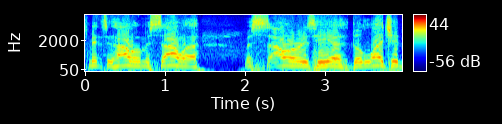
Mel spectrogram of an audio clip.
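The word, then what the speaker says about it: Mitsuharu Misawa: god ladies and gentlemen mitsuha misawa clearly the announcer did not know his name or could not pronounce it but it's mitsuhao misawa misawa is here the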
